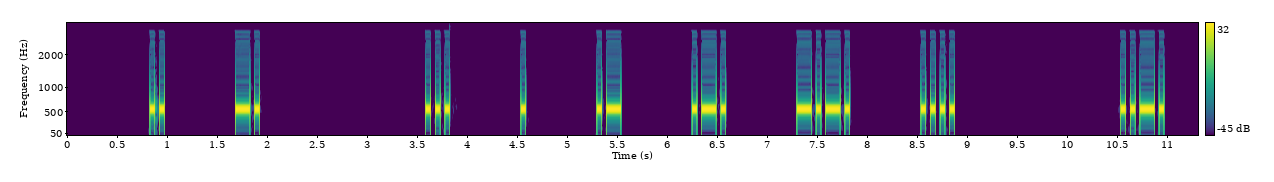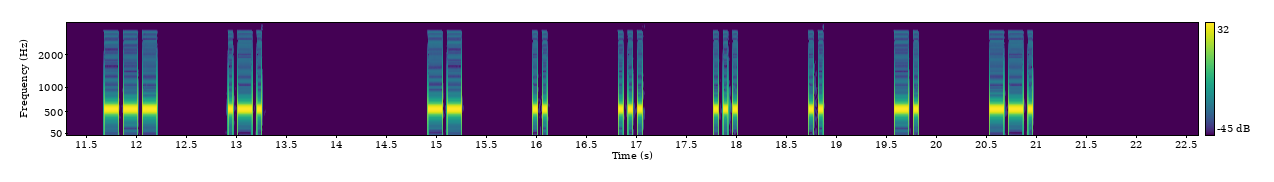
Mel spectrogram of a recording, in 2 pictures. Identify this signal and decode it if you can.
Morse code, heard as a keyed tone, about 25 wpm, spaced as for 10 wpm, 550 Hz. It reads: IN SEARCH FOR MISSING
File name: podcast / News headlines-1x-25x10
